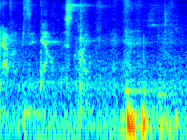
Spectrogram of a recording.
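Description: Quiet whispering among a standing congregation, with two short low thumps about a second and a half in that are the loudest sounds.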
